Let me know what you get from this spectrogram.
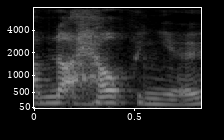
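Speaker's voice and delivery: ordinary talk, nothing marked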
